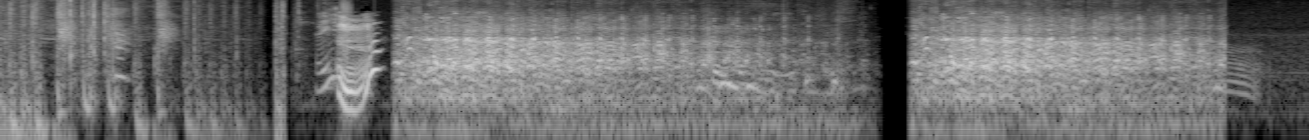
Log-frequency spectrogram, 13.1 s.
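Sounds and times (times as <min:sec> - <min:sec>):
laughter: 0:03.9 - 0:12.3.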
